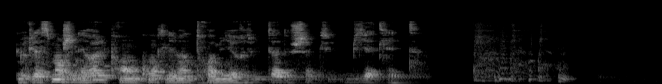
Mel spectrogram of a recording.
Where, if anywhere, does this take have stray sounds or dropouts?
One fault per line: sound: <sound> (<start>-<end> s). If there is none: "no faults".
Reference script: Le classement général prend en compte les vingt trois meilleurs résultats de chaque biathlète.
sound: cough (4.7-5.8 s)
